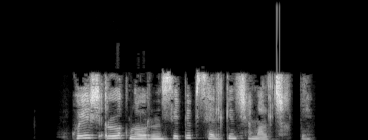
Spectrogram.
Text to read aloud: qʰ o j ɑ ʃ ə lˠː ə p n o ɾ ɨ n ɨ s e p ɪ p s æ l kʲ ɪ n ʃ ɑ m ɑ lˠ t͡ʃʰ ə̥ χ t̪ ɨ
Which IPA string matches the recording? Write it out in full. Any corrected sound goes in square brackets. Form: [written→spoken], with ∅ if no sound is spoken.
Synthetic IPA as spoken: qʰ o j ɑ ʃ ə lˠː ə [p→q] n o ɾ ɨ n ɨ s e p ɪ p s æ l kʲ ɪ n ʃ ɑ m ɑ lˠ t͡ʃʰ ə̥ χ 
